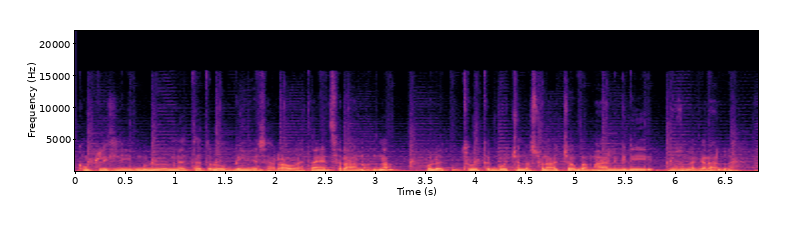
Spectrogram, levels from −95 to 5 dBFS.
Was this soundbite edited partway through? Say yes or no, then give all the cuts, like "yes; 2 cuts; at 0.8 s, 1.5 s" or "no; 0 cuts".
no; 0 cuts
